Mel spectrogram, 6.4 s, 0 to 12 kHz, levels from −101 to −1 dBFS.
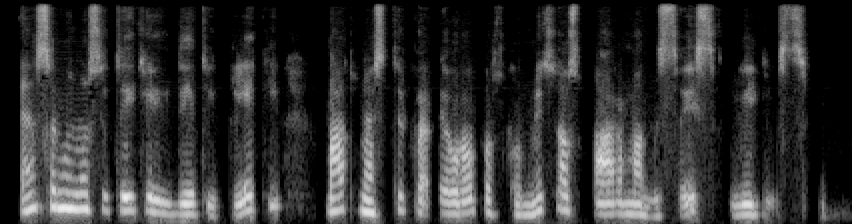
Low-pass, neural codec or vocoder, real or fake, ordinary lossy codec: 10.8 kHz; codec, 24 kHz, 3 kbps, HILCodec; fake; MP3, 96 kbps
